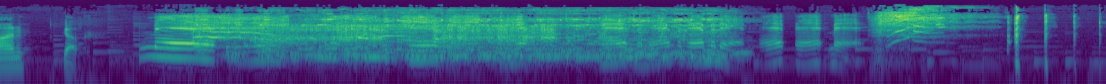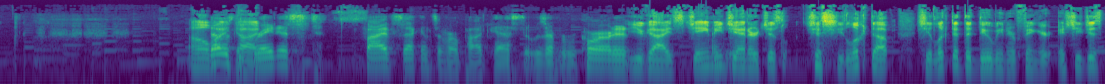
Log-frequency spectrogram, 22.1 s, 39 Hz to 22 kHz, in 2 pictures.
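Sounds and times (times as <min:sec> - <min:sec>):
speech: 0:00.0 - 0:02.3, 0:13.0 - 0:22.1
group of people screaming: 0:01.6 - 0:07.4
scattered breathless laughs and short yelps: 0:01.6 - 0:12.5.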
